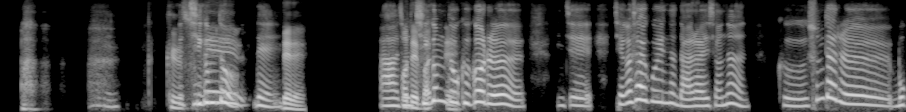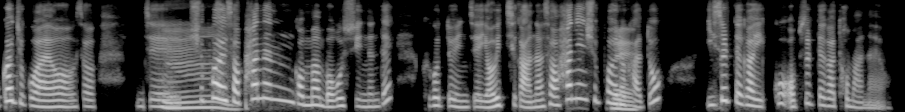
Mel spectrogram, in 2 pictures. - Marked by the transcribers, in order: laugh
- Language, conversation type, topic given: Korean, podcast, 가장 좋아하는 길거리 음식은 무엇인가요?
